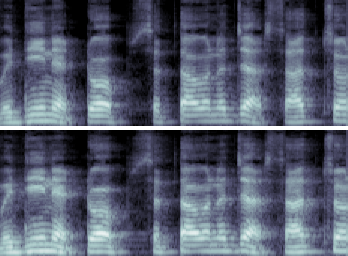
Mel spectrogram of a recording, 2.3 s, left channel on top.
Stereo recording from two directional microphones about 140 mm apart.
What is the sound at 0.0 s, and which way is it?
Speech, 40° left (ahead or behind).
